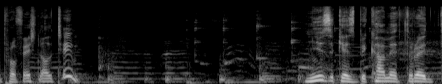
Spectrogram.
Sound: musician humming; xylophone tinkling; drum beating

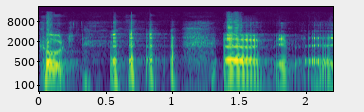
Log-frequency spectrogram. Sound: laughs

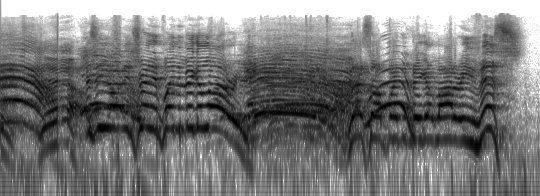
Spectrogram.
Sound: audience cheering

